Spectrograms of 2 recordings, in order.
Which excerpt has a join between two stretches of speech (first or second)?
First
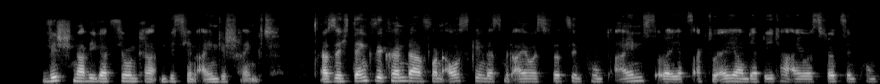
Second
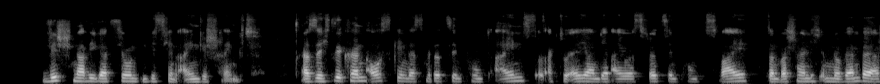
second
